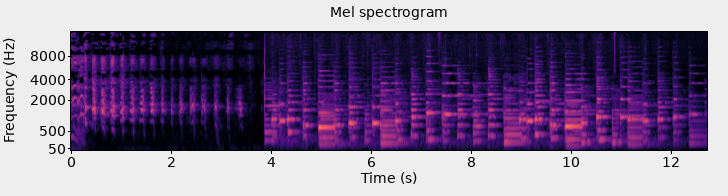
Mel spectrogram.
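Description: Background piano music. First a quick repeated high note fades away, and after a short gap a piano melody plays in an even rhythm.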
